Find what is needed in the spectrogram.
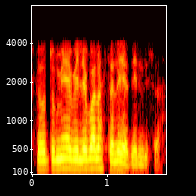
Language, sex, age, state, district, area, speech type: Goan Konkani, male, 18-30, Goa, Quepem, rural, conversation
